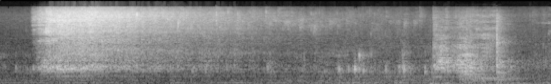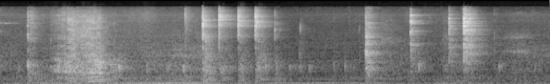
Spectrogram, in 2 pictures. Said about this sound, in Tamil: இப்போ நம்ம தாளிச்சதை இது கூட கொட்டிக்கலாம்.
